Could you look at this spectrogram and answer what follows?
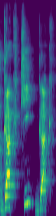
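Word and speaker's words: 楽器: Alors, les lectures sino-japonaises sont gaku plus ki, ce qui devrait nous donner gakki. Mais ça, gakki, c'est pas évident, c'est pas hyper naturel à prononcer pour les japonais. Là, je suis Du coup, d'accord. le second kana du premier kanji, ce ku, se transforme en pause, ce qui nous donne gakki, hein, ce mot qu'on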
